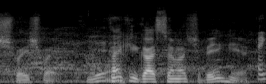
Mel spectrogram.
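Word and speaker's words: Shweshwe: like shoo shoo. Yep. It's pronounced Shui Shui.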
